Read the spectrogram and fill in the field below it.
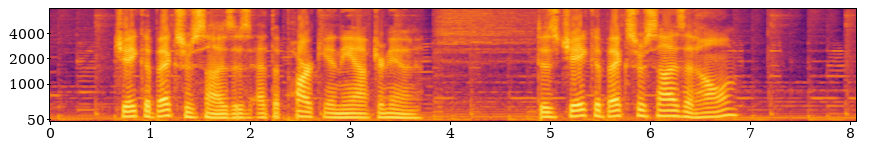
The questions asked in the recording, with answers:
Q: Does Jacob exercise at home?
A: No, he doesn't. He doesn't exercise at home.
